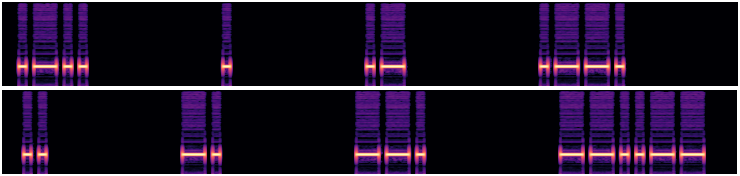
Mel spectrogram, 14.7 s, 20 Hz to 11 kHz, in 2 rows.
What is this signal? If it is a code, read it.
Morse code, heard as a keyed tone, about 16 wpm, spaced as for 5 wpm, 800 Hz. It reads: LEAPING,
